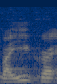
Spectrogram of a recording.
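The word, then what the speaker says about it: ויקרא: and as we read the word vayikra and god calls the aleph is silent the aleph beckons us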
